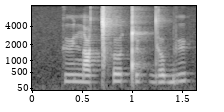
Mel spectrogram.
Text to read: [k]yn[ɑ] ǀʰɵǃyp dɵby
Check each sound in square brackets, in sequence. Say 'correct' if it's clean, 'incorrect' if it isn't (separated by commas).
correct, correct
